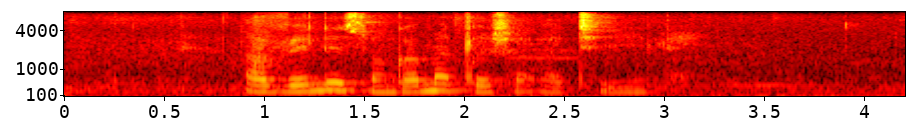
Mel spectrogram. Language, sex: Xhosa, female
